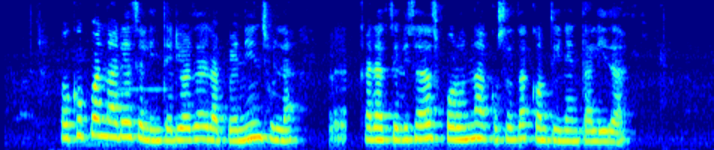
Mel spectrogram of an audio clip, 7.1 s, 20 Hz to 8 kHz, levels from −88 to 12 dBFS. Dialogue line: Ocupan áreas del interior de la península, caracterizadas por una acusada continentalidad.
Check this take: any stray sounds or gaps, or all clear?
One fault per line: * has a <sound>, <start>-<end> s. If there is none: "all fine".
* has a laugh, 3.3-3.5 s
